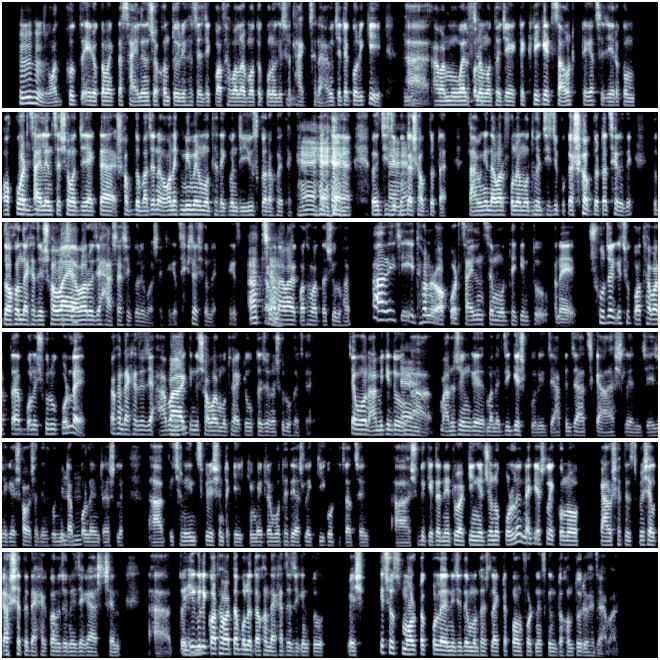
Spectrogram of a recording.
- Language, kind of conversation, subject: Bengali, podcast, মিটআপে গিয়ে আপনি কীভাবে কথা শুরু করেন?
- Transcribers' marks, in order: other background noise; tapping; in English: "awkward silence"; laughing while speaking: "হ্যাঁ, হ্যাঁ, হ্যাঁ, হ্যাঁ"; chuckle; laughing while speaking: "শব্দটা ছেড়ে দেই"; in English: "awkward silence"; "মানুষজনকে" said as "মানুষএঙ্গে"; laughing while speaking: "কারো সাথে দেখা"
